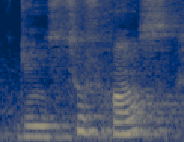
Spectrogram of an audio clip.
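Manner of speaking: ordinary delivery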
